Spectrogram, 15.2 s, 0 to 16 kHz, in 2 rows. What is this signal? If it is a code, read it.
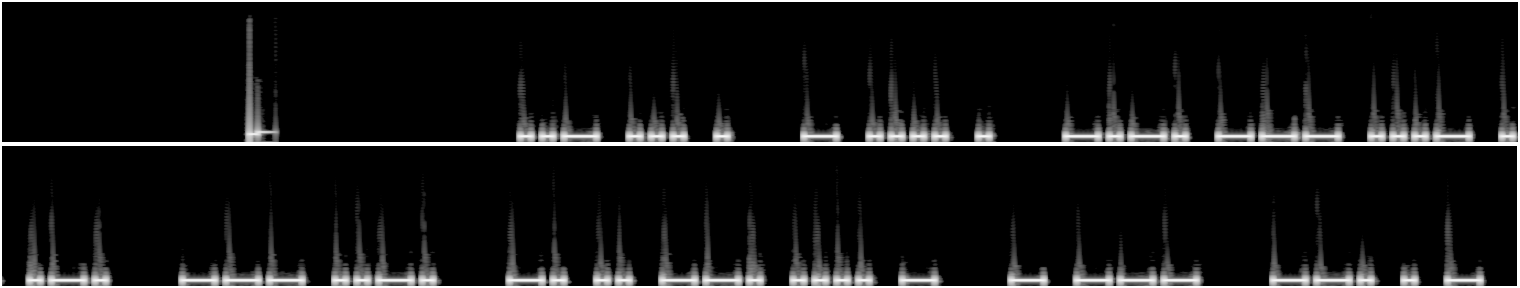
Morse code, heard as a keyed tone, about 22 wpm, 700 Hz. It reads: USE THE COVER OF NIGHT TO GET
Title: Sentences from Top 1000 Words - Review Part 1 - 22wpm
